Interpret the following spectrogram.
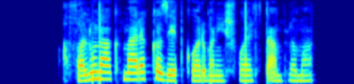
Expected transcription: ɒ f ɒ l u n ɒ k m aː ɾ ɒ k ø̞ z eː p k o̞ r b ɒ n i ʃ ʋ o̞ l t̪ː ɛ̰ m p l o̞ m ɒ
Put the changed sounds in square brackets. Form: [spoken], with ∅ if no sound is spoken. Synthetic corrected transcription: ɒ f ɒ l u n ɒ k m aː ɾ ɒ k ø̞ z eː p k o̞ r b ɒ n i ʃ ʋ o̞ l t̪ː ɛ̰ m p l o̞ m ɒ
